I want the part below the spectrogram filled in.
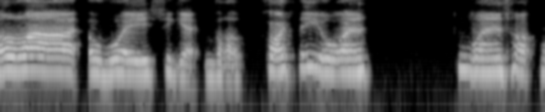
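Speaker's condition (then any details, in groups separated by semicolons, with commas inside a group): Cerebral palsy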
